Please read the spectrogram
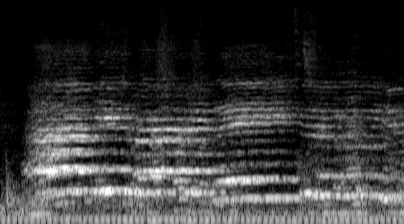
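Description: A small group singing together without instruments, in long held notes. A new phrase begins just after a short breath at the start.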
